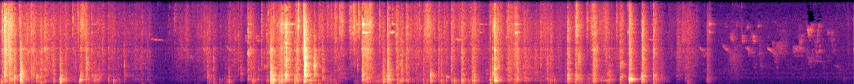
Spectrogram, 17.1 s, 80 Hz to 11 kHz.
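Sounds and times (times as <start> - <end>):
dog tearing cardboard box: 0.0 - 2.4.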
